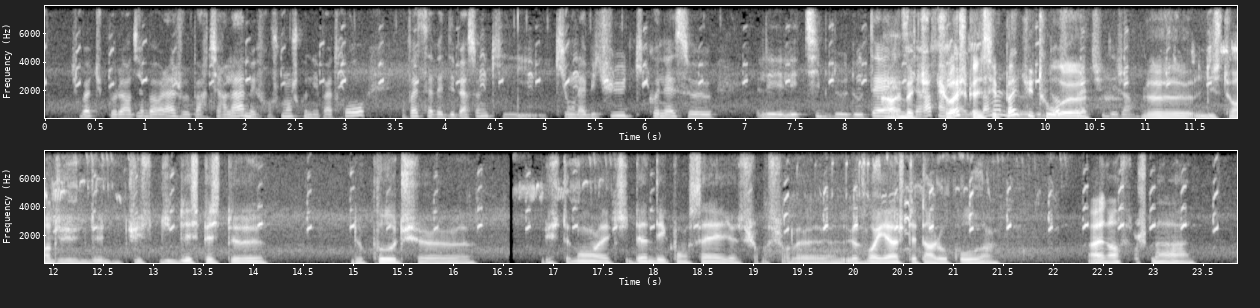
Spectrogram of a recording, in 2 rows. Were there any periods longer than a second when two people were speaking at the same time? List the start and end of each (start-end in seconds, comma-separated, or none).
8.3-10.4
